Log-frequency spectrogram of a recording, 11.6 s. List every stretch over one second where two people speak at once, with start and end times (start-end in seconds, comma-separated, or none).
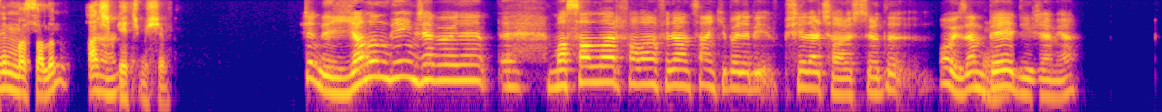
none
